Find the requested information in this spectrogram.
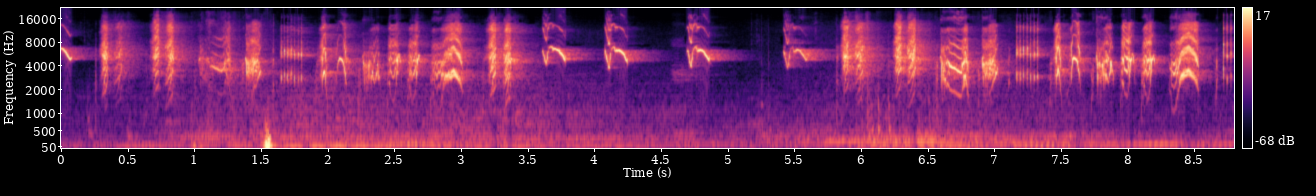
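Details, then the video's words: Long-tailed shrike singing borrowed phrases: high thin squeaky notes and quick chirps in clusters, with a brief low knock near the start. "KICAU CENDET GACOR EMOSI CEPAT DI RESPON PENTET JENIS LAIN, MASTERAN CENDET FULL TEMBAKAN KASAR"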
